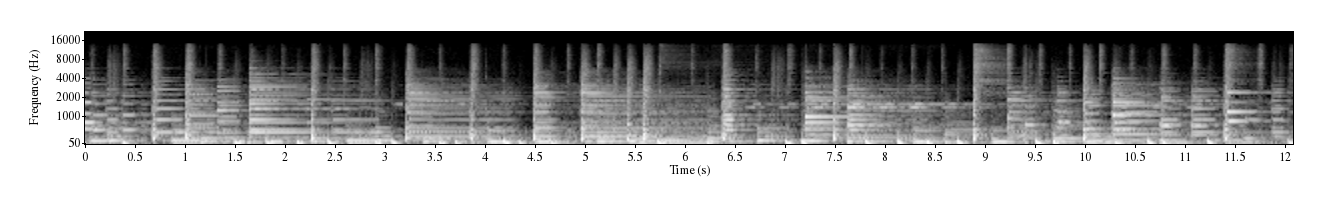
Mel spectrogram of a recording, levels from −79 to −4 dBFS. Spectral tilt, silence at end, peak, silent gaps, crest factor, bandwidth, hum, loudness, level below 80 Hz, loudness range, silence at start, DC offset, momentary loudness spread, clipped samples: -6 dB/octave; 0 s; 0 dBFS; none; 14 dB; 14 kHz; none; -16 LUFS; -20 dBFS; 1 LU; 0 s; under 0.1%; 5 LU; under 0.1%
